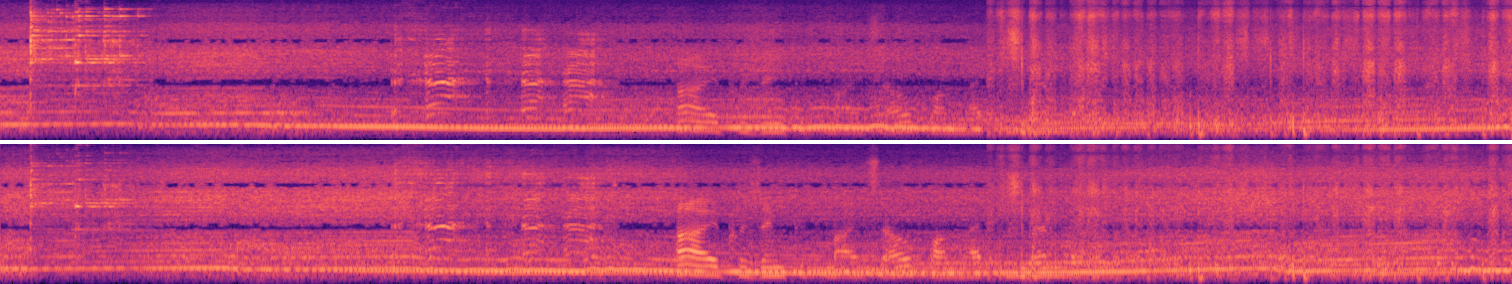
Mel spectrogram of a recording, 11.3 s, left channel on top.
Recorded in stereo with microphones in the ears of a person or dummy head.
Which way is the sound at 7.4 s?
15° left (ahead or behind).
